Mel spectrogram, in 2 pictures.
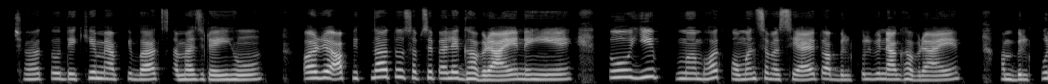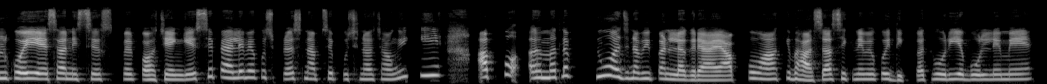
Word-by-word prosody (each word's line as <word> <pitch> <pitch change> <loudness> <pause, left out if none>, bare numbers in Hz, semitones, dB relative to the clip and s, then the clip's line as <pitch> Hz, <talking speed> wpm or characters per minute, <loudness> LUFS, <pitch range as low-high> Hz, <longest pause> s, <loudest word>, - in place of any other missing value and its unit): अच्छा, 240 +1 -3
तो 260 +2 -5
देखिए, 250 +3 -2
मैं 270 -2 +1
आपकी 245 +1 -3
बात 240 +2 +2
समझ 230 -1 -1
रही 220 +1 +3
हूँ 225 +2 0 0.4
और 295 +2 +5
आप 280 -2 +5
इतना 305 +4 +2
तो 340 - 0
सबसे 300 0 -3
पहले 280 +1 +2
घबराए 220 -4 +6
नहीं, 230 -1 +1
ये। 240 +2 +1 0.4
तो 330 +2 +2
ये 330 +3 +3 0.2
म 265 -1 -1
बहुत 305 +6 -1
कॉमन 240 +2 -2
समस्या 235 -4 0
है, 230 +3 +4
तो 255 +1 -3
आप 245 - +1
बिल्कुल 220 +3 -7
भी 255 +1 -4
ना 230 -2 +6
घबराएँ। 220 +1 +1 0.4
हम 235 -2 -2
बिल्कुल 230 +5 -2
कोई 270 0 +6
ऐसा 255 +1 +4
निष्कर्ष 240 -1 -4
पे 240 0 -2
पहुँचेंगे। 225 0 0
इससे 260 +8 -2
पहले 310 -2 0
मैं 315 0 -2
कुछ 315 -1 -9
प्रश्न 260 +2 -5
आपसे 250 +1 -5
पूछना 235 -1 -8
चाहूँगी 240 +8 -6
कि 425 +1 -1 0.4
आपको 345 +6 +1 0.2
अ, 300 +2 0
मतलब 325 +6 -1
क्यों 395 0 -2
अजनबीपन 275 -3 -2
लग 215 -3 +2
रहा 205 -1 +4
है? 200 0 +6
आपको 210 +7 -1
वहाँ 250 -1 +1
की 275 - -7
भाषा 220 -1 +1
सीखने 240 0 -4
में 240 0 -3
कोई 250 +1 -4
दिक्कत 210 +2 -8
हो 245 -1 -2
रही 240 +1 -2
है, 240 - +3
बोलने 225 +1 -3
में? 240 +2 -2
245 Hz, 195 wpm, -22 LUFS, 230-275 Hz, 0.4 s, घबराए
